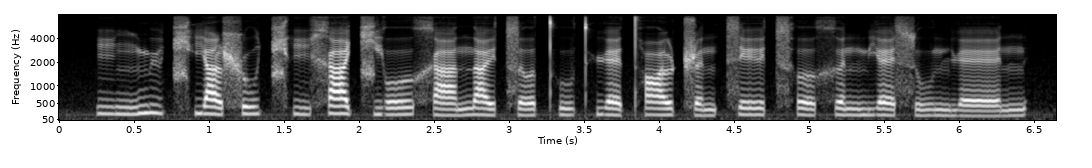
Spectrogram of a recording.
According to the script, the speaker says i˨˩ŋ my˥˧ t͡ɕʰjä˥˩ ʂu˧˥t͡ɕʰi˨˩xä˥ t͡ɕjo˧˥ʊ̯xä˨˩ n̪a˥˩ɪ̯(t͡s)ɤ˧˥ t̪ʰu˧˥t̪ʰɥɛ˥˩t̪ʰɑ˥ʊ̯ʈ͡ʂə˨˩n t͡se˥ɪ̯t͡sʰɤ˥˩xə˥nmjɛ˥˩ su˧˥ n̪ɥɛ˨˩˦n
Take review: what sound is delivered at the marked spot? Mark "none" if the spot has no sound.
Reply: t͡s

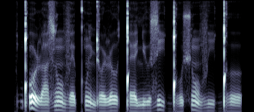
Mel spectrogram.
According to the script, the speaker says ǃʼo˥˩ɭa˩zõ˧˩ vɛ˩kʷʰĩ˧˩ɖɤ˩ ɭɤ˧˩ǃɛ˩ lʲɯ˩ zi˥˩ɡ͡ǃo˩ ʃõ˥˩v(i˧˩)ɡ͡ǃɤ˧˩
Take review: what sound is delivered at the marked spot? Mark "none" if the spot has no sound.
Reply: i˧˩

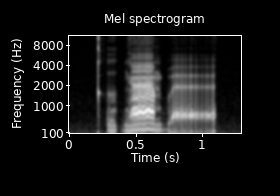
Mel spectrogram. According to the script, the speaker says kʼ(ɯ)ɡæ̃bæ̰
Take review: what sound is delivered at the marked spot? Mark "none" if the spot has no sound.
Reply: ɯ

